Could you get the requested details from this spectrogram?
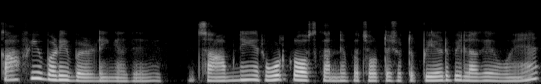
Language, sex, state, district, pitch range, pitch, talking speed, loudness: Hindi, female, Haryana, Rohtak, 170-205 Hz, 180 Hz, 190 wpm, -20 LUFS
